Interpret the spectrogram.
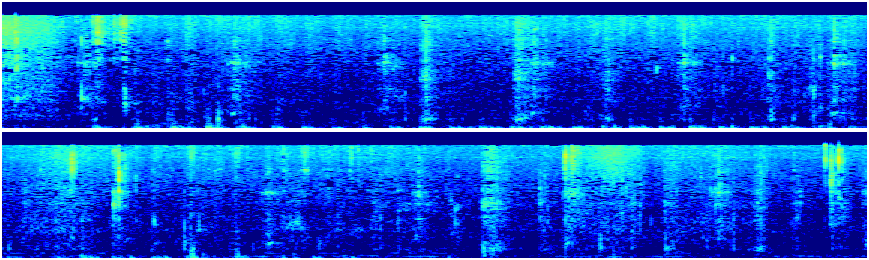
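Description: A person chewing and biting a snack close to the microphone: faint, irregular small crunches and mouth clicks.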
